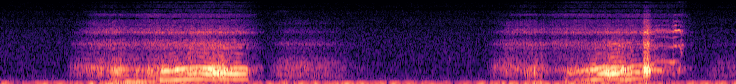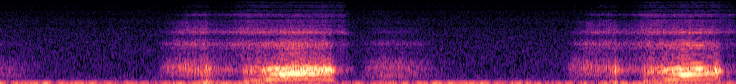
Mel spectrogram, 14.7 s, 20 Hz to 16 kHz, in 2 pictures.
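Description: Loud rattling snores on each in-breath, about 15 a minute, with quiet out-breaths between: ordinary snoring.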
